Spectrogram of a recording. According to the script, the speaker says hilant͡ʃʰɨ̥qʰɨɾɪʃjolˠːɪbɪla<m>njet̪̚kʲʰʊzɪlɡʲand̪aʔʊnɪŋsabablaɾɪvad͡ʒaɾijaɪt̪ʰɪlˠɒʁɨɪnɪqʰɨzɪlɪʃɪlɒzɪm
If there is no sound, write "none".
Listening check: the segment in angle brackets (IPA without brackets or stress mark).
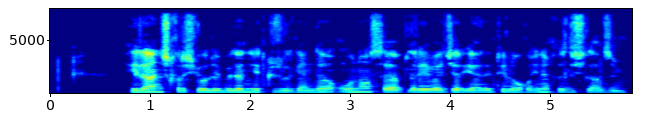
none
